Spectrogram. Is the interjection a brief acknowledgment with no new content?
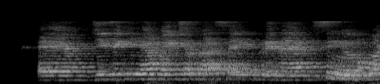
Yes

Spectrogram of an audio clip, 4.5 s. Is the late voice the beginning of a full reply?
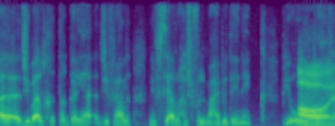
Yes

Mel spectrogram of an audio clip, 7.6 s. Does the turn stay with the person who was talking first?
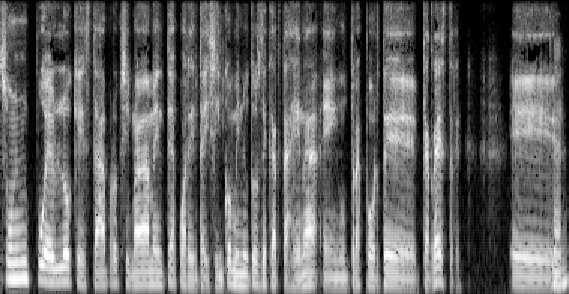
Yes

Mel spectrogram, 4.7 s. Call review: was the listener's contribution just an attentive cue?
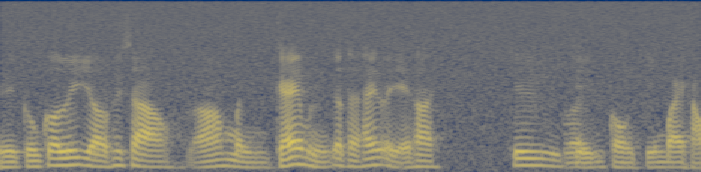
Yes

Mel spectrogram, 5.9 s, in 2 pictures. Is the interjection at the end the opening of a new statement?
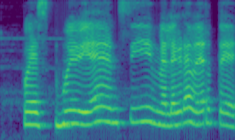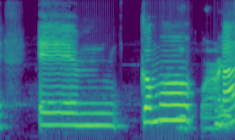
No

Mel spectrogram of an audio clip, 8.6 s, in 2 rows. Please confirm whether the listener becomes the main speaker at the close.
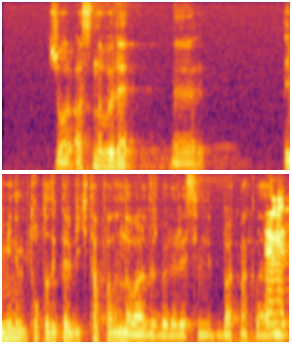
Yes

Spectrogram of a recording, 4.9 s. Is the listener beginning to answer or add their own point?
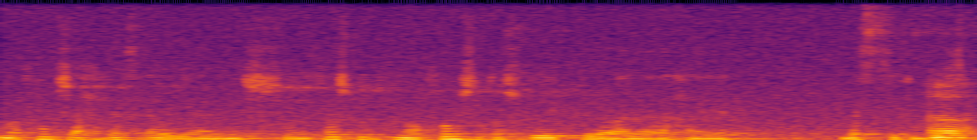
No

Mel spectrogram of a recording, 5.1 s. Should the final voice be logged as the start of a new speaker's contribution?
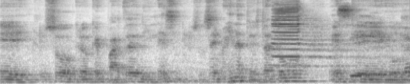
Yes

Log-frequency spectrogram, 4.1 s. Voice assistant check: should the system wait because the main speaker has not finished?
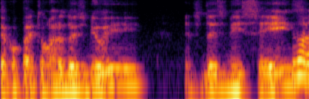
No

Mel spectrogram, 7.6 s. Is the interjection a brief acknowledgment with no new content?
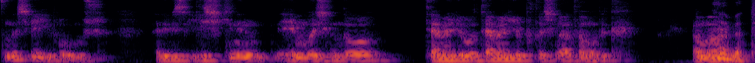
Yes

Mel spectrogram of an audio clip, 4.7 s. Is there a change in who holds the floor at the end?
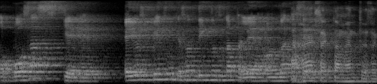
Yes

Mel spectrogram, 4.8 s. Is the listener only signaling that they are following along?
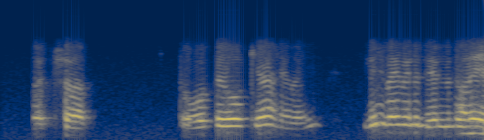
Yes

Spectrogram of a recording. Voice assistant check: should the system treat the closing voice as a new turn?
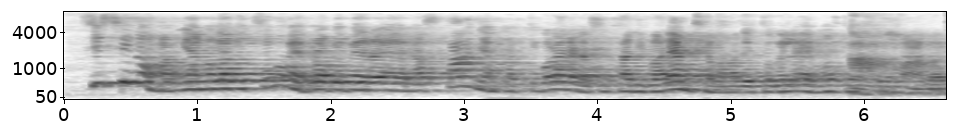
Yes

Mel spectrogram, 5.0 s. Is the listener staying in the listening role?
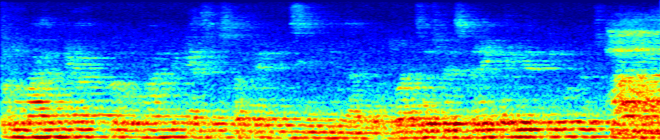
No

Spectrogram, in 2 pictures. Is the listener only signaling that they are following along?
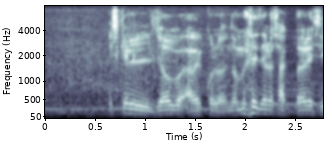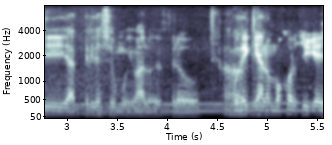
Yes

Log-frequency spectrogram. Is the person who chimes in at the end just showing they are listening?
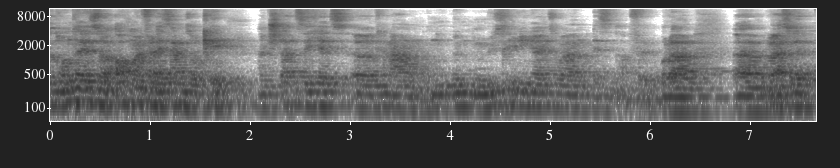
Yes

